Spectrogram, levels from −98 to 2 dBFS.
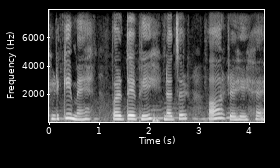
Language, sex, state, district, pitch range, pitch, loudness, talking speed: Hindi, female, Himachal Pradesh, Shimla, 230-265 Hz, 250 Hz, -16 LUFS, 110 wpm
